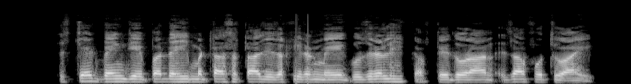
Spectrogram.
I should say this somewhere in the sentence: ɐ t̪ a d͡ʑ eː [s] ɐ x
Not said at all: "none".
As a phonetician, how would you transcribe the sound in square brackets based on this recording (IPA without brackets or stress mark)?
z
